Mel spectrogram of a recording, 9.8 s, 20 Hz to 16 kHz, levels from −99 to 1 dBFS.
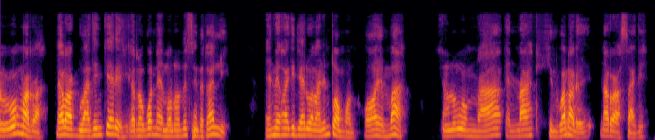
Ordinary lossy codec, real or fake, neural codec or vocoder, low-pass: AAC, 64 kbps; fake; codec, 24 kHz, 1 kbps, SNAC; 10.8 kHz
